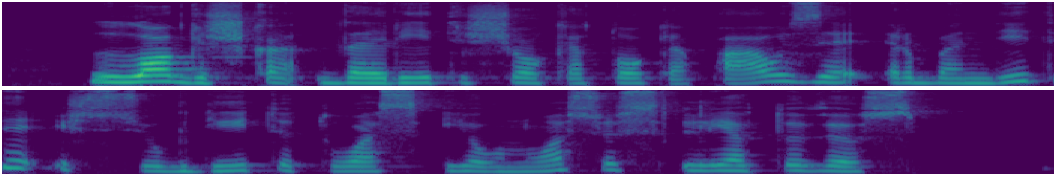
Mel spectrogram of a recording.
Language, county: Lithuanian, Tauragė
